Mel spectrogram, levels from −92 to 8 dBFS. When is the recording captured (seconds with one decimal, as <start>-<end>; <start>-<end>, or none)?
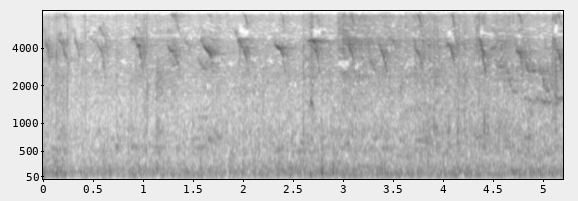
0.0-1.3; 4.4-5.2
